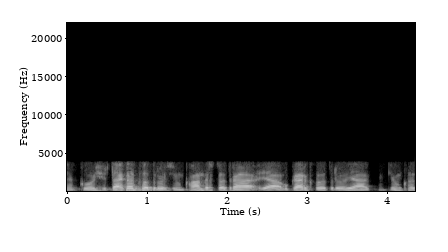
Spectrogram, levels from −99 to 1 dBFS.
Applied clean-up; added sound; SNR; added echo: none; none; none; none.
